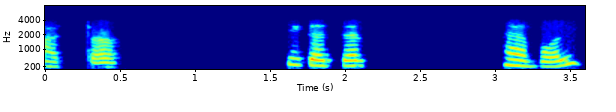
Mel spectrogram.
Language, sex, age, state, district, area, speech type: Bengali, female, 18-30, West Bengal, Kolkata, urban, conversation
